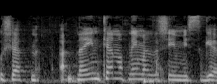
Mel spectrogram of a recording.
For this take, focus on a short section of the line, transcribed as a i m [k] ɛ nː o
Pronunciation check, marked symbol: correct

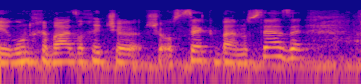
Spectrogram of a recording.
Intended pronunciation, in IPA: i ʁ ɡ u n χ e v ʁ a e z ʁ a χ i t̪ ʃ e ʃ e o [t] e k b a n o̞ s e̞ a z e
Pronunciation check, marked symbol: incorrect: s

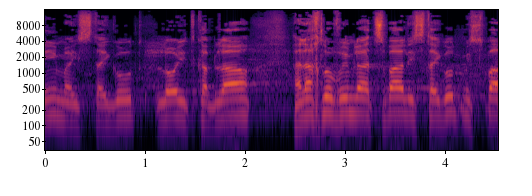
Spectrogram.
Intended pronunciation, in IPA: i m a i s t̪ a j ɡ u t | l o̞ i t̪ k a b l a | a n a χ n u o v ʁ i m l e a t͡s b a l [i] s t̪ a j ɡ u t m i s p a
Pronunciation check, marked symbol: correct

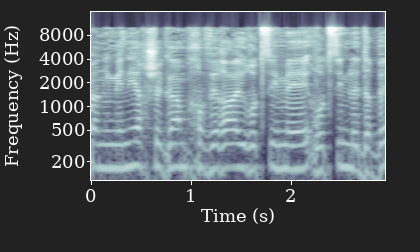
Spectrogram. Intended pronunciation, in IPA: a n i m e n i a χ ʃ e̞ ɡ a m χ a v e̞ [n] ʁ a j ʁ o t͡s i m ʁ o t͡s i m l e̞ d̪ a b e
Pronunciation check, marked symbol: incorrect: none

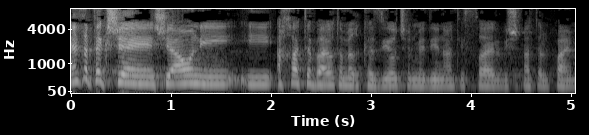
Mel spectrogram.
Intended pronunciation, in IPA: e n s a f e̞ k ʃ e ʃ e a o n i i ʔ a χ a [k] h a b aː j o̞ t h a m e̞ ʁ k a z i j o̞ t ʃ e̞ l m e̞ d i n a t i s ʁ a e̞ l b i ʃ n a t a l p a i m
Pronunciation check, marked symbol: incorrect: t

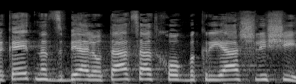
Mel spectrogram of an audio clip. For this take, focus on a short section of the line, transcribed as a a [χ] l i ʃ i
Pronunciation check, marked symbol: incorrect: ʃ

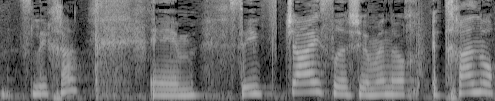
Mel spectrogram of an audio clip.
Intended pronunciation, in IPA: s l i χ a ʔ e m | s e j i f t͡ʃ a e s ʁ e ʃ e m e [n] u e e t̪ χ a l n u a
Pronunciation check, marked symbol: correct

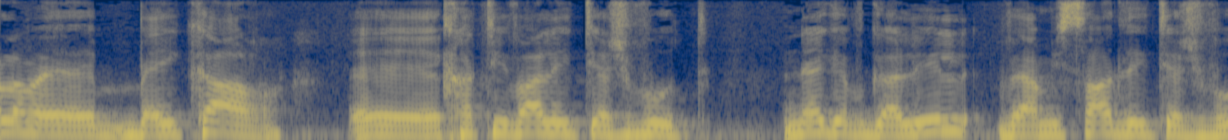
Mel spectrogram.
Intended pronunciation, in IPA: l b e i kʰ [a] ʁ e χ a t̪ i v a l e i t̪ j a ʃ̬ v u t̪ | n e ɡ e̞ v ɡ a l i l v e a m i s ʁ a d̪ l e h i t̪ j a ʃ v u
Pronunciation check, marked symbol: correct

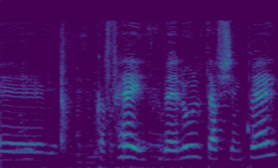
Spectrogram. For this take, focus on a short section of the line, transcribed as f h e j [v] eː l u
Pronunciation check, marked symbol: incorrect: b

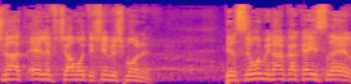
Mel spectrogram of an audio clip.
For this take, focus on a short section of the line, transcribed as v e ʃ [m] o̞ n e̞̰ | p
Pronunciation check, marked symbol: correct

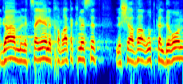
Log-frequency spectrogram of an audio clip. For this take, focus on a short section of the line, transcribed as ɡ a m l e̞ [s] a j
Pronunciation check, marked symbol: incorrect: t͡s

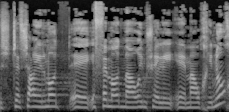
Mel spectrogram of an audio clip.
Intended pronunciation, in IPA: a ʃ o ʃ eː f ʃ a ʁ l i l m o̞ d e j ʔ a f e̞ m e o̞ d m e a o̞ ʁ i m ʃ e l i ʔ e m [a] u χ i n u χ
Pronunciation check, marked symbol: correct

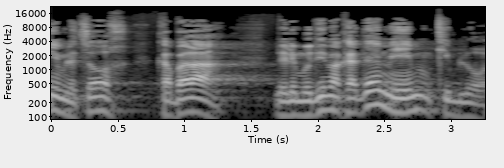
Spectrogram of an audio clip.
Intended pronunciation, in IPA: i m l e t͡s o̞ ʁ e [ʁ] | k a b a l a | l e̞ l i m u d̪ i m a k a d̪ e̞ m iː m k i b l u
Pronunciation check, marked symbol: incorrect: χ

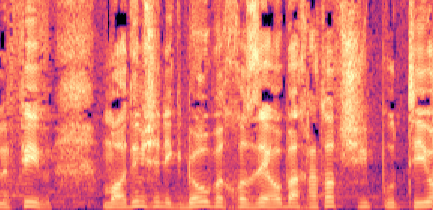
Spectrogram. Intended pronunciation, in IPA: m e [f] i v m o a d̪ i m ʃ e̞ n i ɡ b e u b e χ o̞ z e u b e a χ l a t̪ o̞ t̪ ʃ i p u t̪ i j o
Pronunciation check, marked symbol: correct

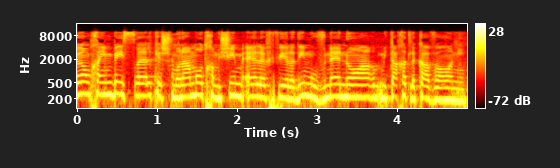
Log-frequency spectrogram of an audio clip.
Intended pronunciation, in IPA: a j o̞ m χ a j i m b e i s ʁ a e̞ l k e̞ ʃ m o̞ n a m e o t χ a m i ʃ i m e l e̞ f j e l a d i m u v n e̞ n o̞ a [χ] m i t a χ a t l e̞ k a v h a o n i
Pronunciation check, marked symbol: incorrect: ʁ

